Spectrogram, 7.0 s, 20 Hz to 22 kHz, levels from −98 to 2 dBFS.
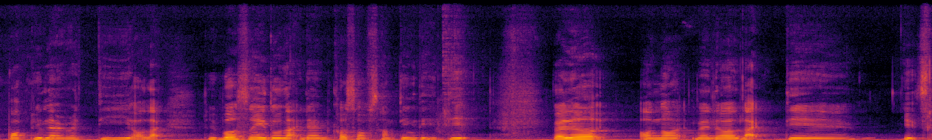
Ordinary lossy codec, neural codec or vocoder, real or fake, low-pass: none; none; real; none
